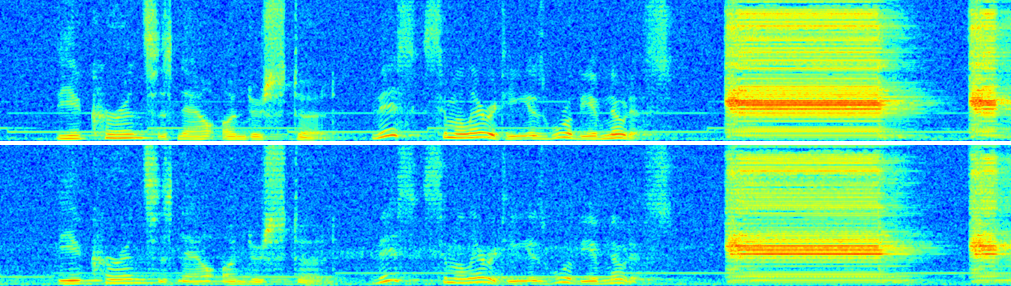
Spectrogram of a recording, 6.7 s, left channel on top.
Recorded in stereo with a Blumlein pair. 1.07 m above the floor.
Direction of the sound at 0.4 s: 15° left.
